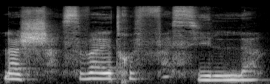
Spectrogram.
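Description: A woman voicing a hungry, sly male fox who gloats slowly over his prey in a storybook reading. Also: a little high, fairly even intonation, husky, exaggerated voice. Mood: gloating. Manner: slow, gloating.

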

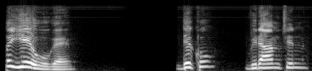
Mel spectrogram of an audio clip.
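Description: A man's voice: very high-pitched, very animated, takes it slowly, dark tone, no echo. A man teaching an online exam-prep Hindi class, explaining points and asking students questions, with chatty asides. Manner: explains then repeats questions back to students; chatty asides addressing viewers as "beta".

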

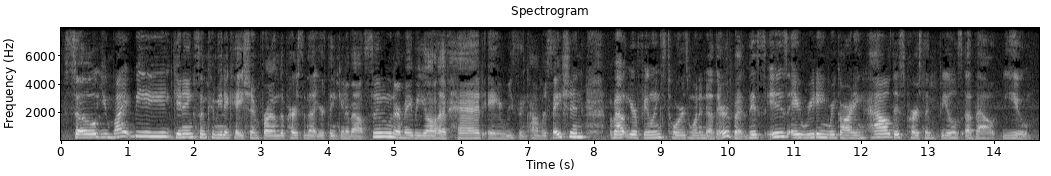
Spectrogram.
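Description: A woman's voice: mid-range voice, normal speed, a little mellow, slight background noise. A woman with a blocked, stuffed-up nose from a sinus infection, giving a casual tarot card reading. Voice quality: congested, blocked-nose sound. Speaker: tarot reader and channel host.

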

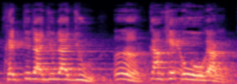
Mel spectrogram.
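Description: A man's voice: high-pitched, quick pace, faint music behind. A man with a Terengganu Malay accent giving an evening lecture in a prayer hall, telling funny stories with chuckles and asking the crowd "right?". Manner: humorous storytelling with chuckles and call-outs. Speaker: preacher. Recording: echoey hall.

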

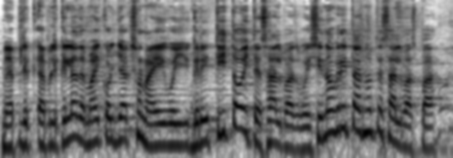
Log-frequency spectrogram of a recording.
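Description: A man with a Mexican Spanish accent giving live gameplay commentary, excitable, repeating words in quick runs, swearing often and dropping in English words. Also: high-pitched, soft background music. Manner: excitable, rapid repetitions, frequent swearing, mixes in English words. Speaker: gamer streamer.

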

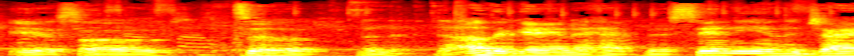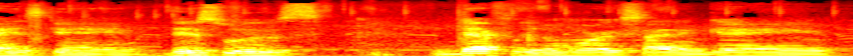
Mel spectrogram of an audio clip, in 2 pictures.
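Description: A man's voice: lowish voice, fairly even intonation, measured pace, a little mellow, soft background music. Laid-back young man, roomy echo. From United States. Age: young adult. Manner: laid-back, slangy, drops "bro" and "man". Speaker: co-host. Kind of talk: casual sports recap chat. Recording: roomy echo, mic at a distance.

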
